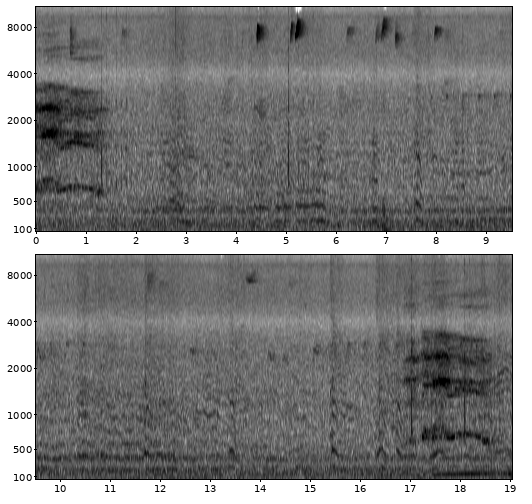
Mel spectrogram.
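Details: Honey bees working a homemade pollen substitute hum in a thick continuous low buzz, with a harmonic call at the start and again near the end, plus faint high chirps.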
